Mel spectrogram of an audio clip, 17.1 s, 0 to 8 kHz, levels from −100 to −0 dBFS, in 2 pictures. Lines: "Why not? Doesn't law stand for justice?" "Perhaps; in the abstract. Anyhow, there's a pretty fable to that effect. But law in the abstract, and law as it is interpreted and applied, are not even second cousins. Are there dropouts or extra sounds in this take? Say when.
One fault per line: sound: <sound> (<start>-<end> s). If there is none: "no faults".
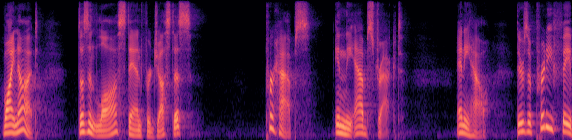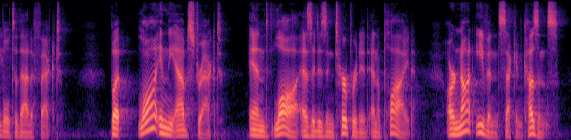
no faults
